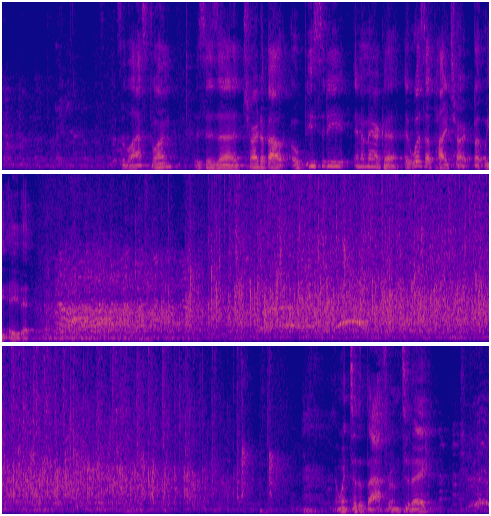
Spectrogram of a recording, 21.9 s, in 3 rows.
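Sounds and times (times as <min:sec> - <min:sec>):
laughter: 0:00.0 - 0:01.9, 0:07.7 - 0:11.6, 0:20.8 - 0:21.9
speech: 0:01.8 - 0:08.3, 0:19.8 - 0:21.2
audience applause: 0:08.9 - 0:19.0.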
